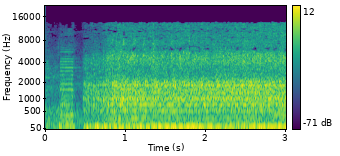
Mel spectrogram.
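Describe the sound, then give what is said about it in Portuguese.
A heavy bus engine idles steadily, a deep continuous rumble with a brief dip right at the start before settling into an even drone. “A gente pega um ônibus desse, cheio de sacola na mão, não tem um cristão para dar lugar pra gente.”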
